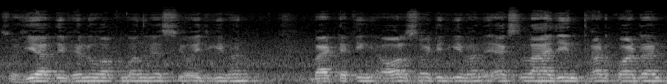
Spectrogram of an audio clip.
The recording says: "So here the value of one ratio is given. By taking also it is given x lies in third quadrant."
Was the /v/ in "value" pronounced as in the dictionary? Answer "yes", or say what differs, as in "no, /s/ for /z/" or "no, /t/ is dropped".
no, /b/ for /v/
